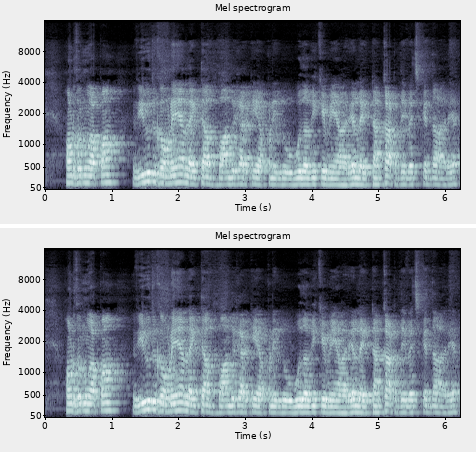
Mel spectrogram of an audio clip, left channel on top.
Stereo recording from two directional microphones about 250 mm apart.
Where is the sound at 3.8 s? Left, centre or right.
Centre.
